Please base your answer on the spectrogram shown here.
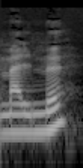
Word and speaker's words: Malmö: Il était dans le sud, à Malmö, que ça se prononce, même ça s'écrit Malmö.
